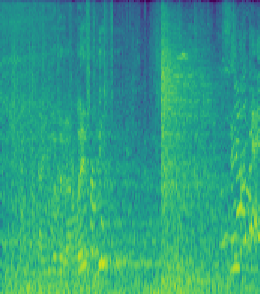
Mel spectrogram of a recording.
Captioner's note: Ravi Thuds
